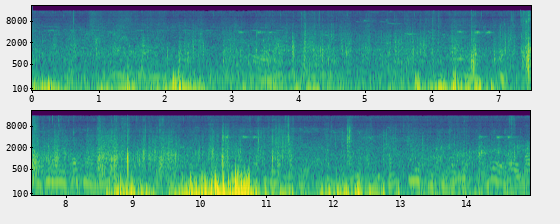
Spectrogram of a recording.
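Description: Footsteps of a person walking outdoors, with irregular low thuds and rumbles, loudest a little past halfway, and a few faint high chirps.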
